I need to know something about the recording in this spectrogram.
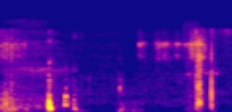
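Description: The tail end of men's laughter: a few short chuckles fading out, then a soft breath.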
